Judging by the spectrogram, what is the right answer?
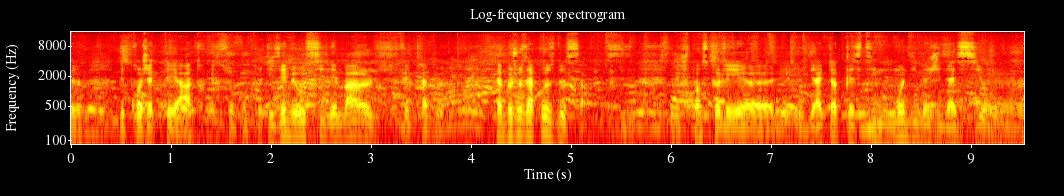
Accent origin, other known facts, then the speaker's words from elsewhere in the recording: Cherbourg, Normandy, France; born there; Je suis né à Cherbourg. J'y ai jamais vécu.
